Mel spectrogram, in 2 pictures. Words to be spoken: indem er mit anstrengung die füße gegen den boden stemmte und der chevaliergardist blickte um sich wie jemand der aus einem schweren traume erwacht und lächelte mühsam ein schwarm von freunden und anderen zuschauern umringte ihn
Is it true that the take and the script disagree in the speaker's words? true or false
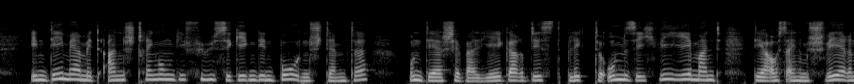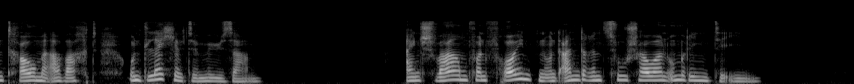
false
